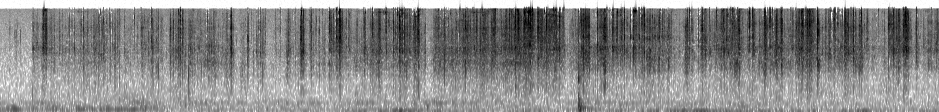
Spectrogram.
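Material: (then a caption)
Shell. A strand of small hollow sea snail shells strung together on string is gathered and shaken in both hands, so the shells rattle and crunch against each other. The result is a quiet, continuous, bright crackling rattle of dense, rapid clicks with almost no low end, lasting about nine seconds.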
